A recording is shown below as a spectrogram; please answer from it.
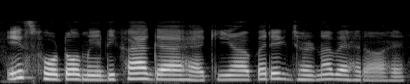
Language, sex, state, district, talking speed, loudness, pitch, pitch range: Hindi, female, Uttar Pradesh, Saharanpur, 205 wpm, -17 LUFS, 225 Hz, 215-245 Hz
